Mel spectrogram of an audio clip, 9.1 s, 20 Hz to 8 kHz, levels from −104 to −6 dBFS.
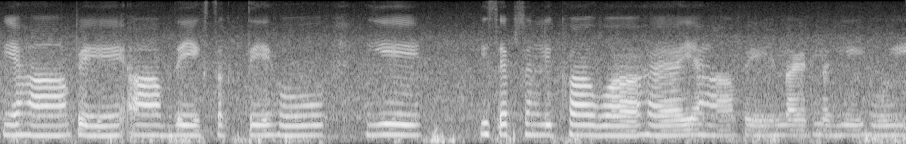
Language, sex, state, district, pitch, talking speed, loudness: Hindi, female, Haryana, Charkhi Dadri, 200 Hz, 105 wpm, -17 LUFS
